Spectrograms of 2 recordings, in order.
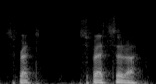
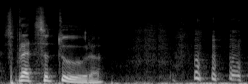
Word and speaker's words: sprezzatura: channel just about hair, and that wouldn't be spreadstura. Whatever. Dude, I'm gonna butcher it. Spreadstura. It's an Italian word, right? I think so. Sprezzatura.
